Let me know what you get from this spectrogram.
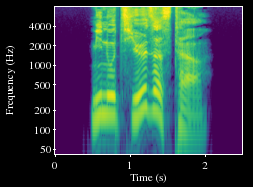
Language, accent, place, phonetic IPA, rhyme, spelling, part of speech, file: German, Germany, Berlin, [minuˈt͡si̯øːzəstɐ], -øːzəstɐ, minuziösester, adjective, De-minuziösester.ogg
- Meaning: inflection of minuziös: 1. strong/mixed nominative masculine singular superlative degree 2. strong genitive/dative feminine singular superlative degree 3. strong genitive plural superlative degree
